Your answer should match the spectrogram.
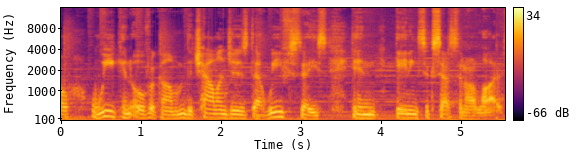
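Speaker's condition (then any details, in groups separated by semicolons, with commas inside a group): No condition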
